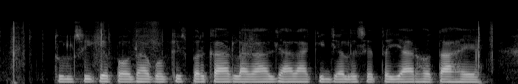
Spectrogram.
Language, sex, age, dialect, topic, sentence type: Magahi, male, 18-24, Southern, agriculture, question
